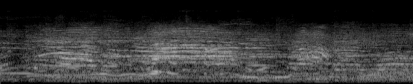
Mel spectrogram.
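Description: Many young children's voices chattering and calling out at once, with adult talk mixed in.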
